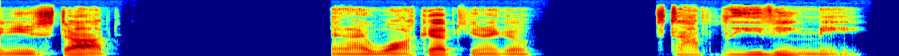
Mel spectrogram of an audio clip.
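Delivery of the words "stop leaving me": mad, fed-up, annoyed complaining, raised pitch. Retelling walking up to the partner who kept leaving, imitating own angry voice. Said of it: "I got so mad at you".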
